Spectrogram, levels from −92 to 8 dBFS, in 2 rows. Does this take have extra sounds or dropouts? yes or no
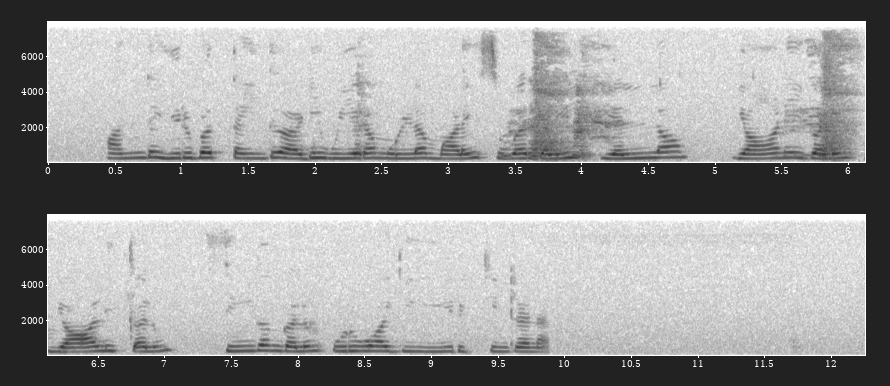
no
